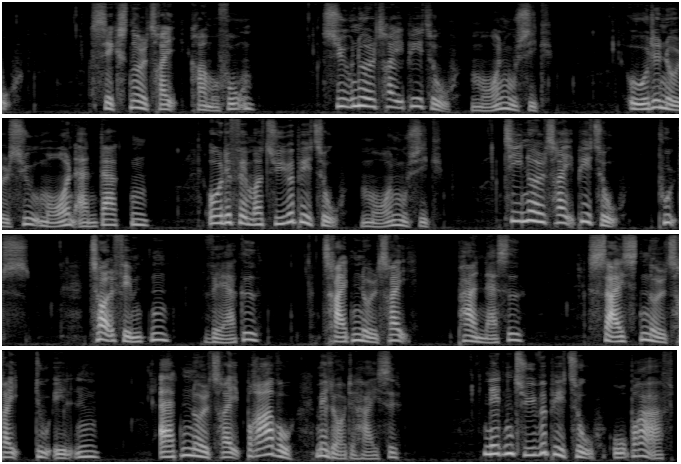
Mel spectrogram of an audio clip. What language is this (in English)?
Danish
